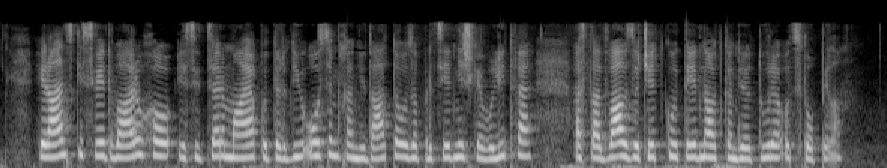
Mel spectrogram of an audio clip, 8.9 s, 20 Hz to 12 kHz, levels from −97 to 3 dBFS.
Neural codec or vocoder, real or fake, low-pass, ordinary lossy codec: none; real; 7.2 kHz; AAC, 32 kbps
